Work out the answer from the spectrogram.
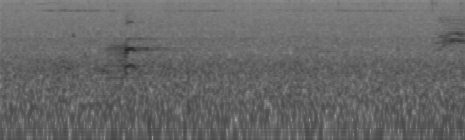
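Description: A bird calls: one short, loud honk about a second in, then a higher call falling in pitch near the end, over steady background noise.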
